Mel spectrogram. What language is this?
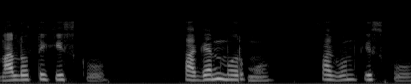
Santali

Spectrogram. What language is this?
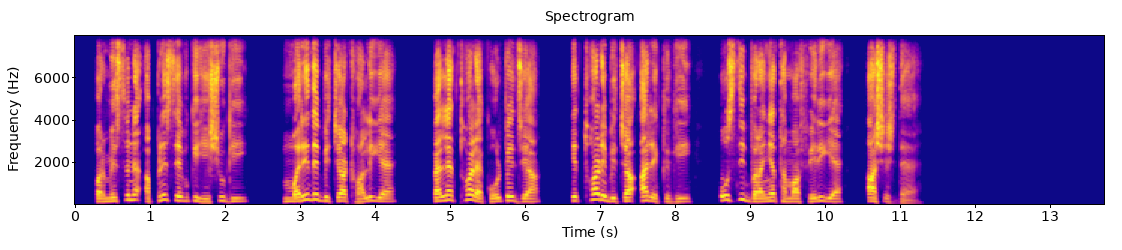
Dogri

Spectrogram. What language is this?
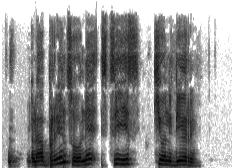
Esperanto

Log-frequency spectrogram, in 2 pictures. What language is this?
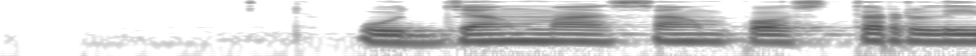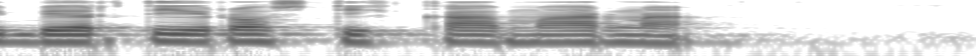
Sundanese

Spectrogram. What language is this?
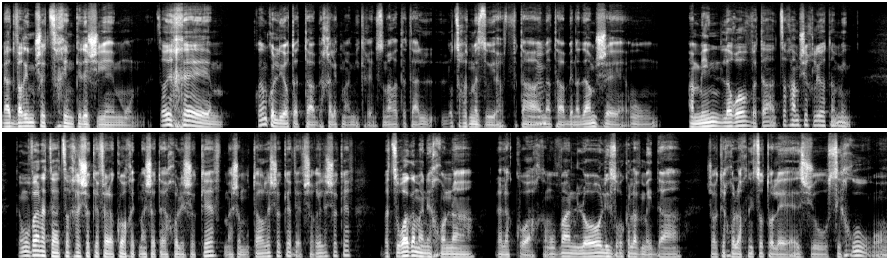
Hebrew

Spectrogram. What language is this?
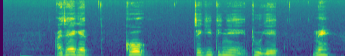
Kalenjin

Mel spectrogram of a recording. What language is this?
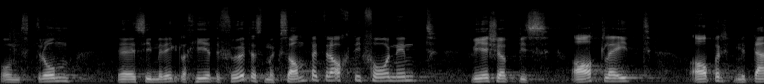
Swiss German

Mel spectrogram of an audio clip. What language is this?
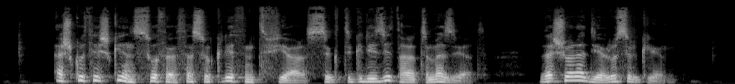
Kabyle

